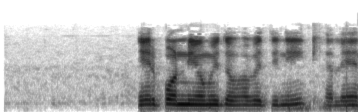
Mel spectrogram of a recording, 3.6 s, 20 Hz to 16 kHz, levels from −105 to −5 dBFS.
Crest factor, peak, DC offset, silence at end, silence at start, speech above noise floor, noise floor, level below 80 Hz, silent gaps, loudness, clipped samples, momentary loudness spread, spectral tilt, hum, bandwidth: 18 dB; 0 dBFS; under 0.1%; 0 s; 1.4 s; 47 dB; -63 dBFS; -58 dBFS; none; -15 LUFS; under 0.1%; 11 LU; -6 dB/octave; none; 6 kHz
